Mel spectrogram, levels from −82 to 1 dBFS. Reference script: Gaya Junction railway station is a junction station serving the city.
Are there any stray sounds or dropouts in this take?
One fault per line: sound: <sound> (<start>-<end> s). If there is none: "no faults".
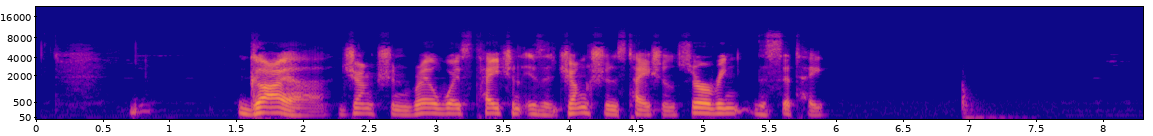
sound: thud (6.9-7.5 s)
